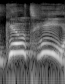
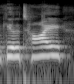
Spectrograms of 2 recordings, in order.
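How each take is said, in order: First: The word ends in a long 'ee' sound. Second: The word ends in a different vowel. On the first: The speaker calls it right. "the Y at the end of the word also gives me the long E sound" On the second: The speaker calls it wrong. "and not a guilt I"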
